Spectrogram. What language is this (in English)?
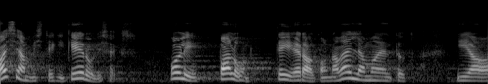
Estonian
